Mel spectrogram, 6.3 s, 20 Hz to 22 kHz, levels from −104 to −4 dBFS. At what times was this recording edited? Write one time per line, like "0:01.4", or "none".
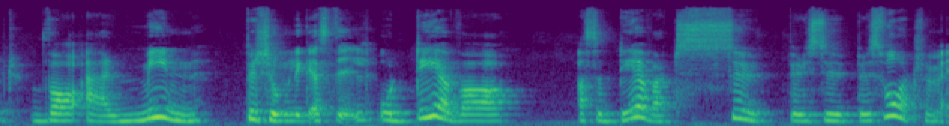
0:02.5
